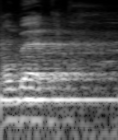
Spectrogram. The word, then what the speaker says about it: Ubadah: Hadis ketiga, An Ubadah ibn Samit, bidomil ain ya bacanya Ubadah.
